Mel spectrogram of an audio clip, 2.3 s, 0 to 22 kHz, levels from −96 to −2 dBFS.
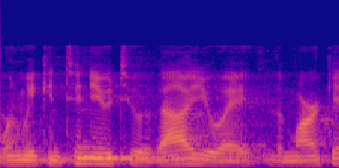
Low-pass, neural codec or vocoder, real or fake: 7.2 kHz; none; real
